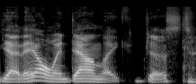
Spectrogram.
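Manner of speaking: ordinary delivery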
